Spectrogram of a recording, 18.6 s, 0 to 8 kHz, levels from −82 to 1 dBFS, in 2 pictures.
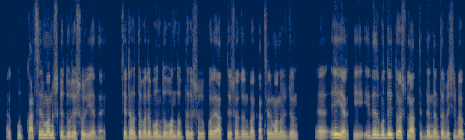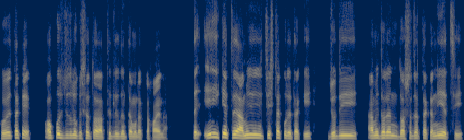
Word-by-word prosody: আ - - -9
খুব 160 0 -5
কাছের 145 +4 +1
মানুষকে 165 -1 +1
দূরে 140 +1 +1
সরিয়ে 110 -5 -2
দেয়। - - -10 0.3
সেটা 145 0 0
হতে 150 +2 -1
পারে 140 -1 +1
বন্ধু-বান্ধব 135 0 -1
থেকে 130 -3 -2
শুরু 130 -2 -6
করে, 130 -1 0
আত্মীয়স্বজন 130 0 -6
বা 125 - +2
কাছের 125 +2 -3
মানুষজন। 115 -1 -4 0.5
আ - - +2 0.3
এই 185 - +8
আর - - -7
কি। 110 - -7 0.2
এদের 170 +3 +2
মধ্যেই 180 +1 +4
তো - - +2
আসলে 150 - -5
আর্থিক 135 -1 -13
লেনদেন 135 -1 0
তো - - +2
বেশিরভাগ 135 +1 -4
হয়ে 150 +2 +3
থাকে। 175 0 +1 0.5
অপরিচিত 160 -1 +1
লোকের 150 -3 -1
সাথে 150 -3 0
তো - - +1
আর - - +5
আর্থিক 135 +3 -7
লেনদেন, 130 -1 -2
তেমন 115 -2 0
একটা - - -10
হয় 105 -1 +1
না। - - -16 0.5
তো 455 - +3 0.3
এই 205 +1 +2
ক্ষেত্রে 190 -3 +5 0.2
আমি 160 +4 +4 0.4
চেষ্টা 170 +1 +2
করে 145 -4 +1
থাকি, 120 0 -3 0.5
যদি 145 +2 +3 0.5
আমি 155 +2 +4
ধরেন 155 -1 +5 0.2
৳১০,০০০ 145 +1 -1
নিয়েছি, 145 -7 +2
140 Hz, 180 wpm, -23 LUFS, 130-155 Hz, 0.5 s, এই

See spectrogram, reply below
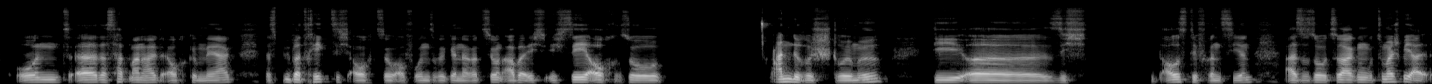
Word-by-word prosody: Und, 110 0 -1
äh, 110 +1 +6
das 110 -2 -3
hat - - -3
man 110 -1 0
halt 105 +1 -1
auch 95 +1 -4
gemerkt. 100 +3 -3 0.2
Das - - -10
überträgt 120 +1 0
sich 110 -2 -11
auch 95 -2 0
so - - -3
auf - - -7
unsere 95 0 -5
Generation. 95 +3 -2
Aber 95 0 +1
ich 95 0 -7
ich 95 +1 -9
sehe 110 0 +5
auch 105 - +2
so 100 -2 +1 1.1
andere 120 -5 +4
Ströme, 105 +11 0 0.5
die, 105 0 +2
äh, 95 -2 +4
sich 90 +2 -8 0.7
ausdifferenzieren. 105 -2 -2 0.3
Also 95 -1 -1
sozusagen 105 +1 +1
zum 120 - -4
Beispiel 125 0 +3
a - - +4
105 Hz, 140 wpm, -24 LUFS, 95-110 Hz, 1.1 s, äh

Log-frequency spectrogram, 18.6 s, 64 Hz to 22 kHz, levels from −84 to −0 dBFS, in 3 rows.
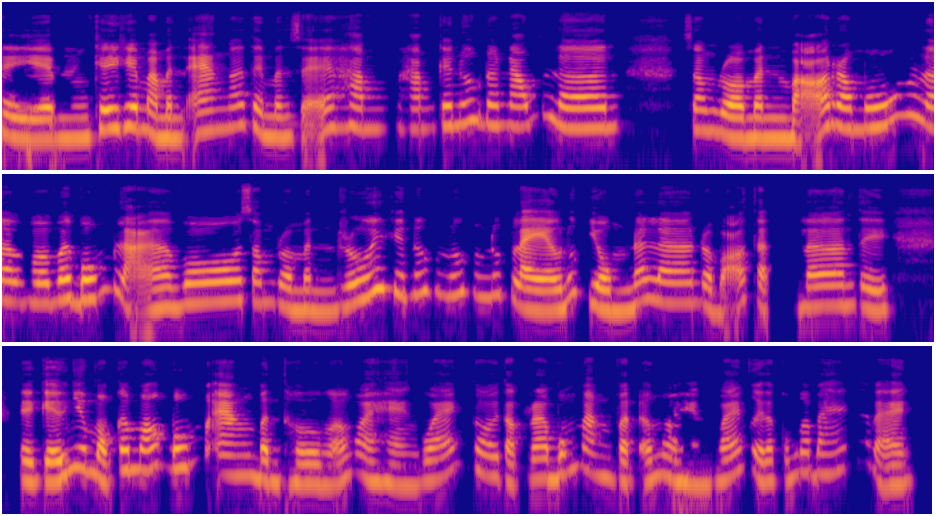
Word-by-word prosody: thì 195 -4 0 0.4
khi 265 +1 +5
khi 290 0 +6
mà 245 -6 +1
mình 200 -1 -1
ăn 250 +5 0
á 295 +2 -4
thì 280 - 0
mình 205 -1 -3
sẽ 270 +6 -3
hâm 280 -1 -3 0.3
hâm 270 0 -6
cái 300 +1 +1
nước 335 +4 -4
đó 310 - 0
nóng 295 -1 -1 0.2
lên, 275 0 +4 0.5
xong 260 -2 -3
rồi 205 -4 +6
mình 195 0 0
bỏ 190 +10 +4
rau 280 -2 +6
muống 285 +7 +1 0.2
lên 275 -3 +3
vô 250 0 +1
với 280 +3 +6
bún 280 +2 +5
lại 215 - +1
vô, 255 +4 +2
xong 255 0 -6
rồi 220 -4 -1
mình 195 -1 -5
rưới 270 - +2
cái 345 - -3
nước 350 +4 -7
nước 340 +1 -9
nước 330 -2 -11
lèo, 195 -1 +7
nước 345 - -6
dùng 195 -4 +1
đó 250 +4 -1
lên 255 -3 0
rồi 210 -3 -1
bỏ - - -3
thịt - - -2 0.2
lên 230 +2 +1
thì 205 -3 -3 0.4
thì, 200 -1 +2
kiểu, 200 +1 +4
như 315 +3 -1
một 220 -8 +4
cái 300 - +4
món 300 +2 +1
bún 315 +2 +2
ăn 245 -1 +1
bình 210 -2 +4
thường 185 -1 -2
ở 200 +5 -4
ngoài 245 -6 -4
hàng 180 -1 -7
quán 225 - -3
thôi. 250 -5 -4
Thật 185 -2 -2
ra 220 0 +1
bún 255 +7 -4
măng 260 -6 -3
vịt 195 -2 +1
ở 200 - -3
ngoài 230 -2 -5
hàng 175 - -9
quán 230 +7 -2
người 200 - -1
ta 200 - 0
cũng 205 +3 -13
có 275 - -5
bán 265 +2 -9
á 380 - -26
bạn. 180 +3 -3
250 Hz, 250 wpm, -23 LUFS, 205-280 Hz, 0.5 s, lèo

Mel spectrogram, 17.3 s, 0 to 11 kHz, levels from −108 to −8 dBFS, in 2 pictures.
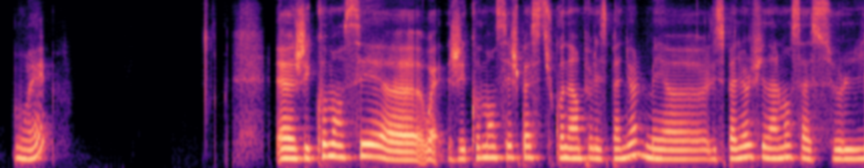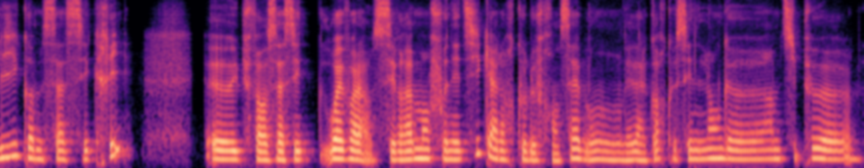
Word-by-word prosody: Ouais. 195 +2 -1 2.3
Heu, 195 0 +8
j'ai 195 0 +3
commencé, 235 0 +4
heu, 165 -4 +5
ouais, 180 0 -1
j'ai 180 0 -1
commencé, 215 +2 0
je 220 - +2
sais - - -7
pas 215 0 +1
si 210 - -4
tu 215 - -7
connais 205 -1 +2
un 195 - +4
peu 195 +1 -5
l'espagnol, 195 +6 0
mais, 195 -4 +2
heu, 180 0 -2
l'espagnol, 195 +4 +1
finalement, 215 -1 +1
ça 210 -3 -1
se 190 +1 -5
lit 190 +6 +1
comme 195 -5 -2
ça 175 0 -4
s'écrit. 175 - -5 0.8
Heu, 175 -1 +4
et 170 - +2
puis 175 - -10
enfin, 165 -1 +2
ça 165 +1 +1
c'est 170 +1 -3
ouais, 190 0 +6
voilà, 170 -5 +1
c'est 165 +2 -2
vraiment 175 +3 +2
phonétique, 175 - -3
alors 180 -7 -1
que 170 - -4
le 155 -2 -2
français, 155 +5 -3
bon 165 -2 -5
on 165 -2 -4
est 155 +1 -3
d'accord 165 +2 -5
que 175 - -10
c'est 175 +2 -4
une 180 0 -4
langue, 195 +1 -1
heu, 185 - 0 0.2
un 180 +1 -6
petit 190 +1 -7
peu, 200 - -7
heu, 175 -3 -1
185 Hz, 190 wpm, -23 LUFS, 175-200 Hz, 2.3 s, Heu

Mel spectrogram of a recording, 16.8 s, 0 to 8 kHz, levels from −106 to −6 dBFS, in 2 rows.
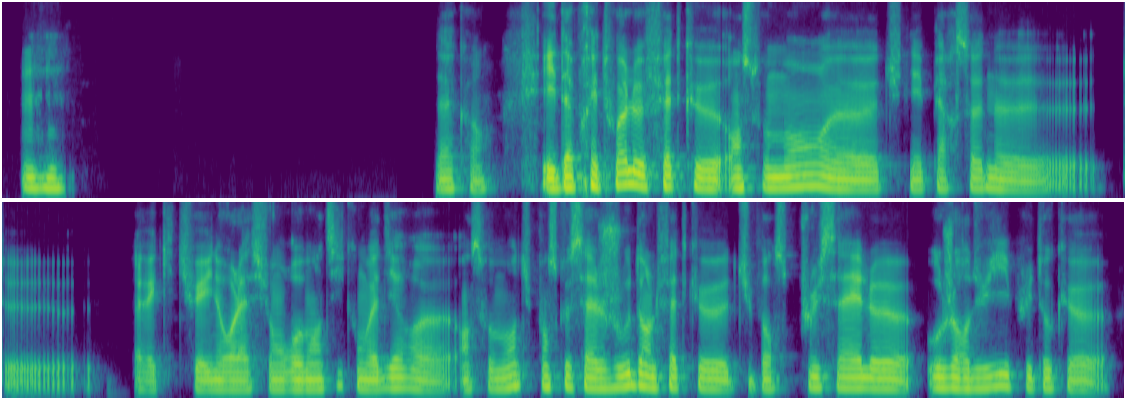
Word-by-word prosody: Mmh 115 - +1 0.2
mh. 110 0 -1 2.8
D'accord. 100 -2 -5 0.4
Et 105 - +8
d'après 120 +4 +4
toi, 145 +4 +3
le 145 -3 +7
fait 125 0 0
qu'en 110 0 +2
ce 115 0 -2
moment, 120 +3 +3
heu, 100 -2 +1
tu 95 0 -11
n'aies 100 - -2
personne, 105 +2 -3
heu, 95 -2 -4 0.4
de - - -9 0.7
avec 95 -1 -4
qui 95 - -14
tu 100 - -4
as - - +4
une 95 0 +1
relation 95 0 -1
romantique, 100 +6 -2
on - - 0
va 100 0 +2
dire, 115 +1 -1
heu, 90 -2 -3
en 95 - -4
ce 95 +2 -4
moment, 110 +5 0
tu 130 - -13
penses 125 0 -2
que 125 - -1
ça 115 -2 +3
joue 115 +4 +2
dans 135 -1 +3
le 115 - +2
fait 115 0 -2
que 105 -3 0
tu 95 - -10
penses 100 0 -4
plus 115 +3 -2
à - - +2
elle, 115 0 +4
heu, 105 -3 +1
aujourd'hui 115 +2 +1
plutôt 110 -3 -5
que, 95 -5 -4
105 Hz, 175 wpm, -25 LUFS, 100-115 Hz, 2.8 s, Et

